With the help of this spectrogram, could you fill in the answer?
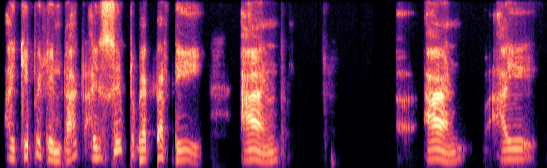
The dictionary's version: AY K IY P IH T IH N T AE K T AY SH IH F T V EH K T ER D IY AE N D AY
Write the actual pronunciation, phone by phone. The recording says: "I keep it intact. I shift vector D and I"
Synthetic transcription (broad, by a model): AY K IY P IH T IH N T AE K T AY S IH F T B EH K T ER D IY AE N D AY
